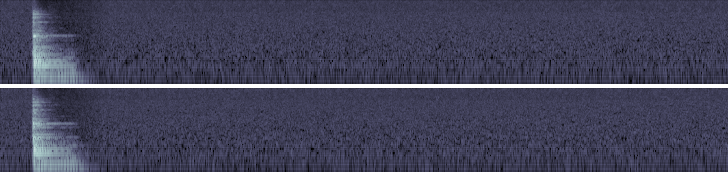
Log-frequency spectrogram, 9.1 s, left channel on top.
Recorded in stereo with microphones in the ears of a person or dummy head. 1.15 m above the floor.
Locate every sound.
0.4 s a piano: 35° right (ahead or behind), 0.8 m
